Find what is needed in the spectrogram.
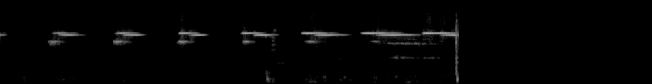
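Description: A rapid series of loud, high-pitched chirps repeating about every half second, each a little longer than the last, cut off suddenly about four and a half seconds in.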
